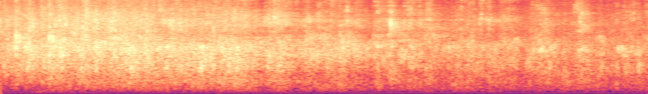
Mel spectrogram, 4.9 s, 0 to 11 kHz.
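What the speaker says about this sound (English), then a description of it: "Let's give them a big round of applause." An audience at the 2024 Sages Over 70 event applauds the sponsors, producing dense, sustained clapping that stays loud across the whole stretch and eases off only slightly toward the end.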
